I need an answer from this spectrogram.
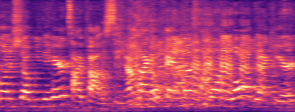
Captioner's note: laugh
